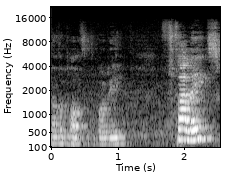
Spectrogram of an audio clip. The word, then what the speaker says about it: phthalates: Phthalates, which nobody can pronounce, PHTH, phthalates are plasticizers.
